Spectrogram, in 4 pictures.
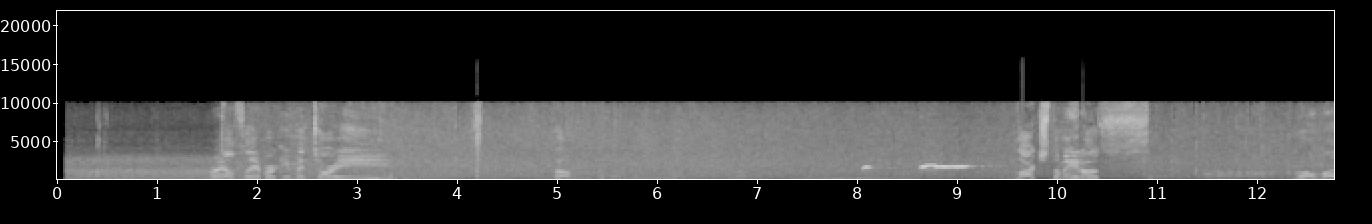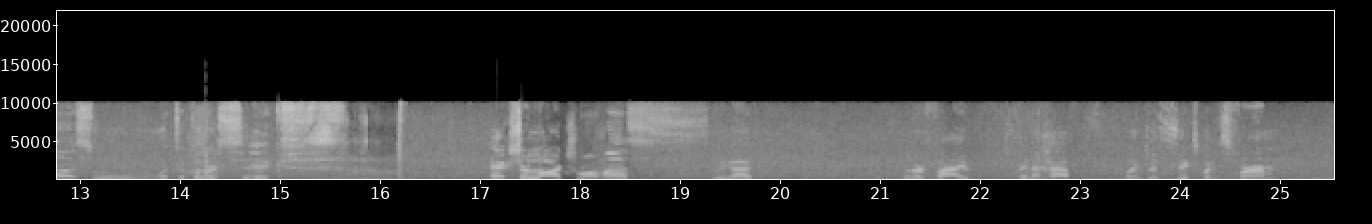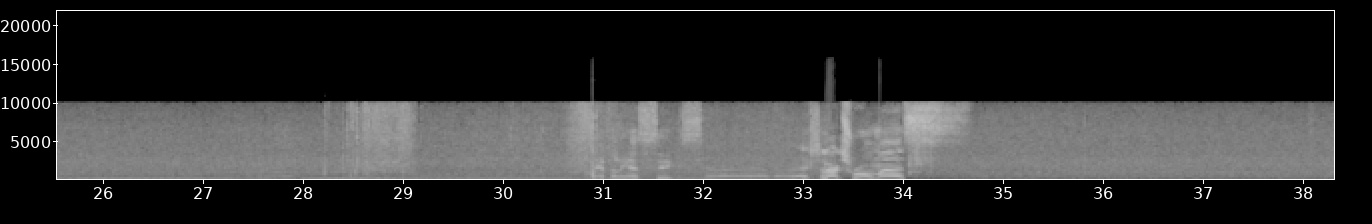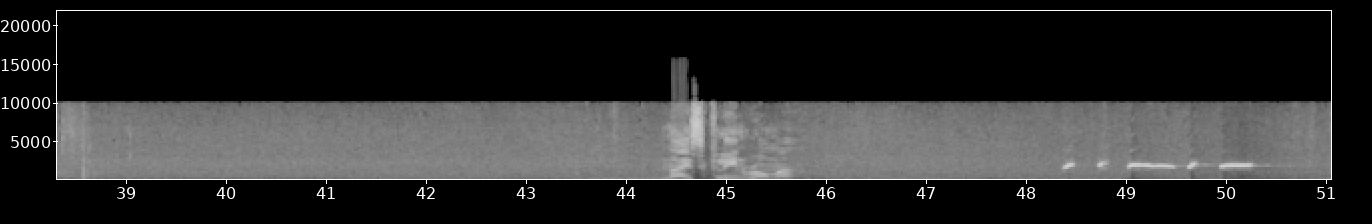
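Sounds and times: steady mechanical hum: 0:00.1 - 0:51.0
person whistling: 0:08.0 - 0:09.3, 0:48.3 - 0:50.5.

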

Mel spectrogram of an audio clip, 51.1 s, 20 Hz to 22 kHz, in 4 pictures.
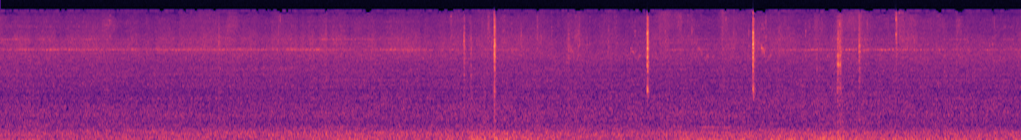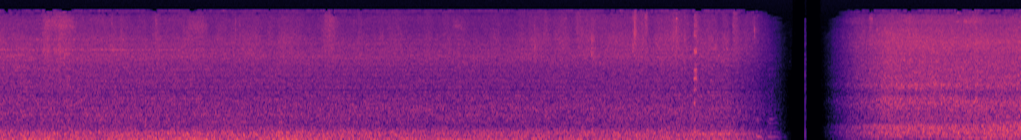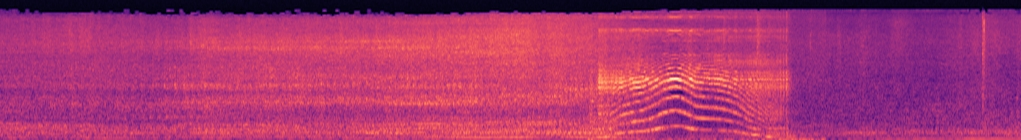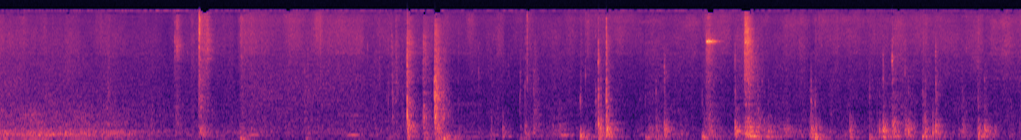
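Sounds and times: car engine and road noise: 0:00.0 - 0:15.3, 0:23.2 - 0:42.6
vehicle passing close: 0:23.3 - 0:33.6.

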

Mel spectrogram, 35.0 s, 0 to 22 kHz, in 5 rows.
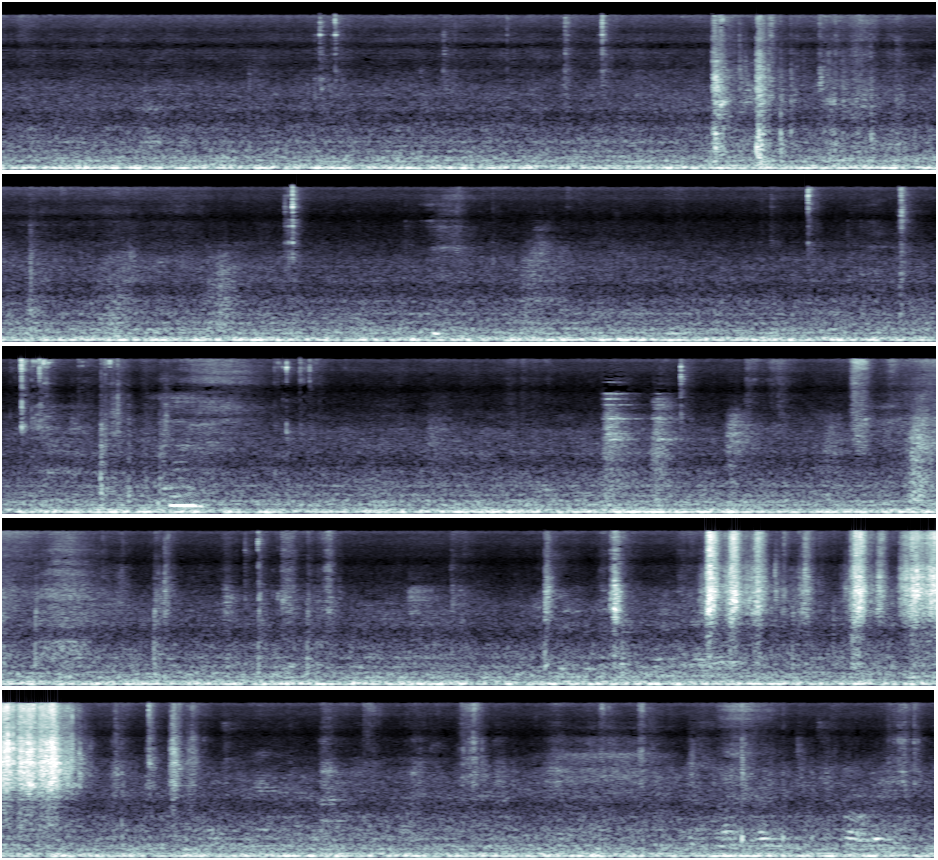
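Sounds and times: steady low hum: 0:00.0 - 0:35.0.

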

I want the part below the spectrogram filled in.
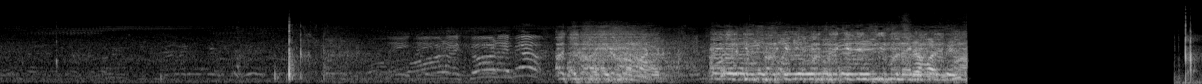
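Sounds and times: faint voices: 0:00.0 - 0:09.7
cricket bat striking ball: 0:02.4 - 0:03.5.

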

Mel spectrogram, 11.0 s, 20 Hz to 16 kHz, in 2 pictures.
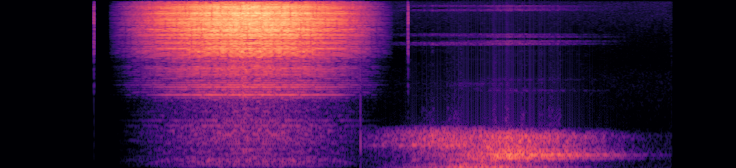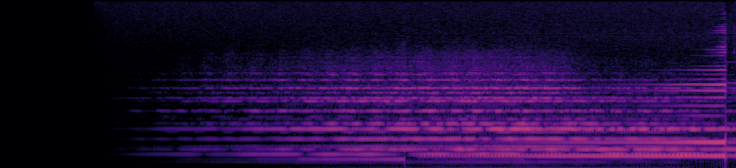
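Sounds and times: deep rushing whoosh: 0:02.8 - 0:04.7.

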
